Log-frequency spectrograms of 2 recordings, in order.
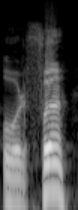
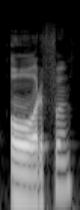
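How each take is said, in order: First: The stress falls on the last syllable. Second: The stress falls on the first syllable. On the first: The speaker calls it wrong. "nada de orfã" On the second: The speaker calls it right. "é órfã"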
